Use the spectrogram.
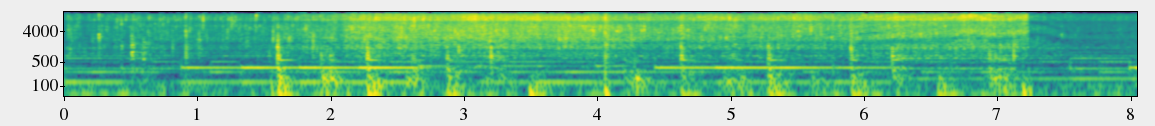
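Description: Cumin seeds and green chilies fry in hot oil for a dal tadka, giving a loud, continuous close sizzle with stirring scrapes that swells after a couple of seconds and then drops off sharply near the end.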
